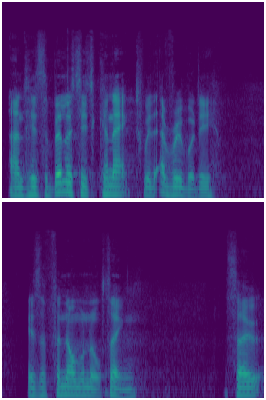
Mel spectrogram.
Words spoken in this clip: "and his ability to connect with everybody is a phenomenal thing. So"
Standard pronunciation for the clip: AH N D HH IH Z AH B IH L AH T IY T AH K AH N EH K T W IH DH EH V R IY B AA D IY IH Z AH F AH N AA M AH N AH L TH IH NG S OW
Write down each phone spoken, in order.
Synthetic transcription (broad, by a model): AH N IH Z AH B IH L AH T IY T AH K AH N EH K T W IH DH EH V R IY B AA D IY IH Z AH F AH N AA M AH N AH L TH IH NG S OW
